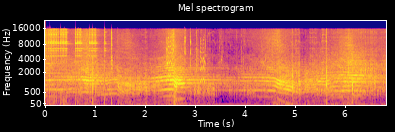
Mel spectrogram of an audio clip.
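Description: Metal tools clink and scrape against the ground.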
